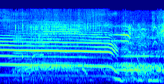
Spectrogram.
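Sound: rally crowd cheering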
